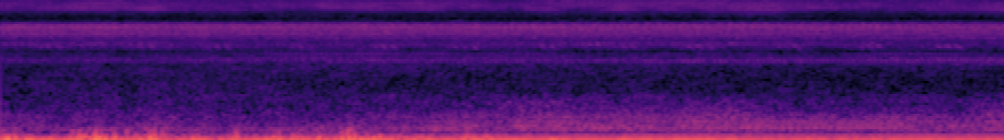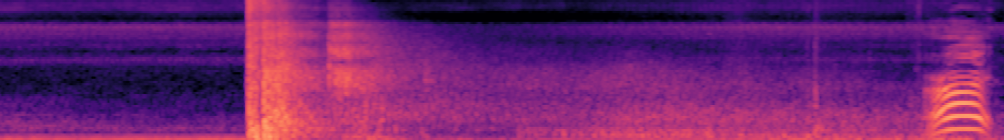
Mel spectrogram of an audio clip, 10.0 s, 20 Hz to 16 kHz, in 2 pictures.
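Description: One sharp, loud rifle shot from a case-hardened Henry 45-70 cracks out of a quiet outdoor range with crickets, followed by a short fading echo and then a brief voice.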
